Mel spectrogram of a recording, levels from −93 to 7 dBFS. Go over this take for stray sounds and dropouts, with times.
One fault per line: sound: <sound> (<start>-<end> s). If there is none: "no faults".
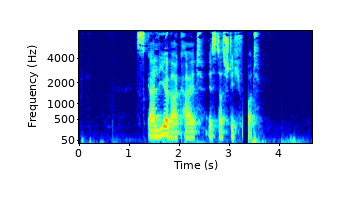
sound: dropout (3.3-3.4 s)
